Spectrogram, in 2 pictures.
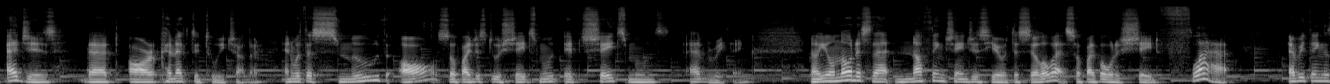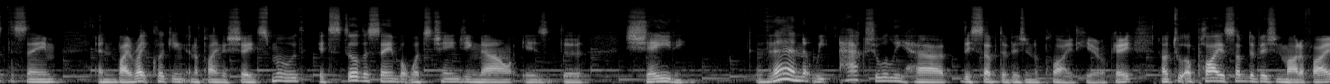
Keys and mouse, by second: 4.2 click, 7.6-8.0 middle drag, 8.2 shift+middle drag, 10.1-11.3 drag, 14.1-15.2 drag, 19.0 shift+middle drag, 19.7-20.1 middle drag, 20.4-20.8 shift+middle drag, 25.2 right click.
